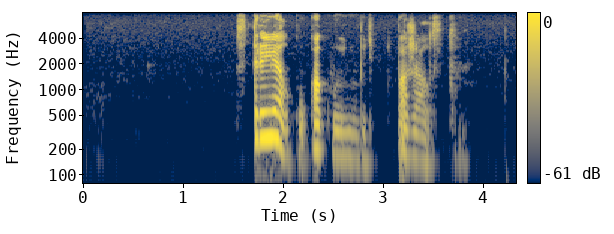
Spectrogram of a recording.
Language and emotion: Russian, neutral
